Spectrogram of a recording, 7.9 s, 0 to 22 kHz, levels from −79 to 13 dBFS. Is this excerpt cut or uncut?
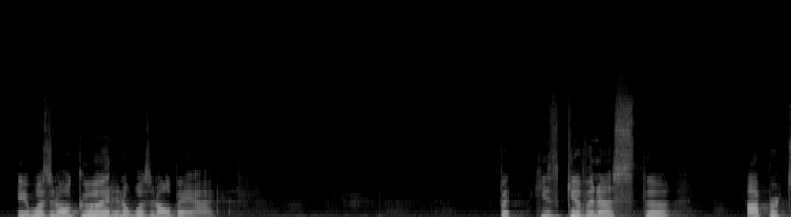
cut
